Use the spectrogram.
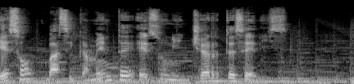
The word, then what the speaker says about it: incertae sedis: con nuestro listado inserte sedis también pronunciado como injértese dish pero nunca como inserte se dis ni como inserta ese dis proviene del latín como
